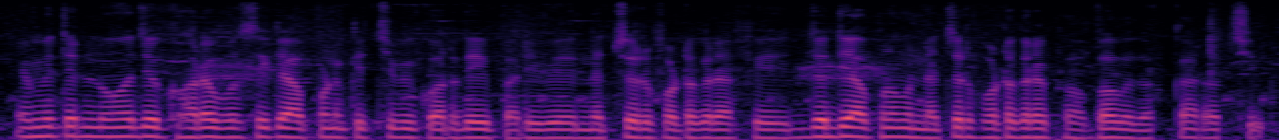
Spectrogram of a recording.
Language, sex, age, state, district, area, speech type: Odia, male, 18-30, Odisha, Rayagada, urban, spontaneous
